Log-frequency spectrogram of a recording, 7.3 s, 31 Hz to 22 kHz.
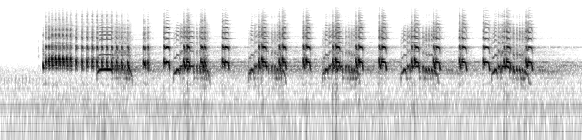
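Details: Three Sandhill Cranes, likely a family of two adults and a juvenile, calling back to cranes flying past, Far North Bicentennial Park, Anchorage, Alaska, May 1, 2011; loud rolling, rattling bugles in rapid overlapping bursts, strongly harmonic, steady low hum beneath.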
